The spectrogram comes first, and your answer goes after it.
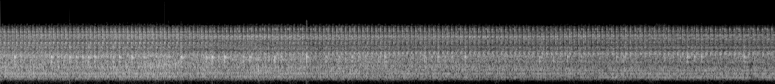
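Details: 2013 (63 plate) BMW N20 petrol engine, about 6K on the clock: a busy, metallic rattling hiss with loose, uneven chatter over the cold-start idle; owner wonders if it is turbo wastegate flaps, source unknown.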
